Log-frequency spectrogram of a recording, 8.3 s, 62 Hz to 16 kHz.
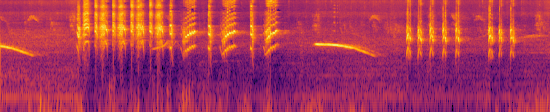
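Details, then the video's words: Long-tailed shrike lure song with strong, steady singing. Long falling whistles open and recur, separated by quick runs of harsh, rasping chattering notes. A faint low hum sits in the background. "PANCINGAN BURUNG CENDET GACOR 100%"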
